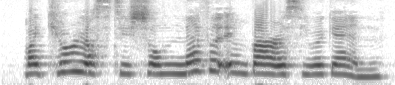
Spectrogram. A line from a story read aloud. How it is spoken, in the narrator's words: answered warmly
